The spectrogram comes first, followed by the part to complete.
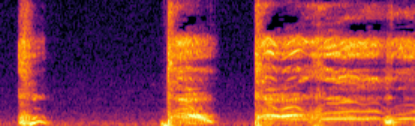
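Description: A man clearing his throat with a short cough, then a harder cough about a second in, followed by a drawn-out voiced sound near the end.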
